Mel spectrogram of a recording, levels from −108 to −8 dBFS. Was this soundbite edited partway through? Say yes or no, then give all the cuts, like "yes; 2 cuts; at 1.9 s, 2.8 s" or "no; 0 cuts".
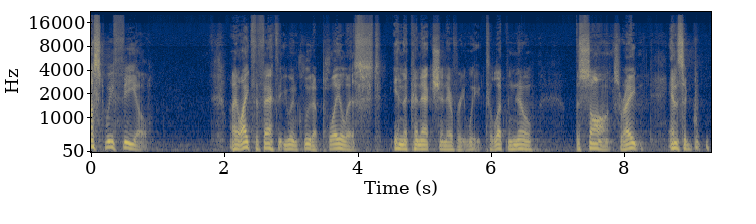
yes; 2 cuts; at 2.0 s, 4.4 s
